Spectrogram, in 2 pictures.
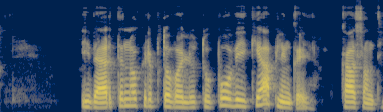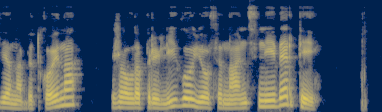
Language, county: Lithuanian, Kaunas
